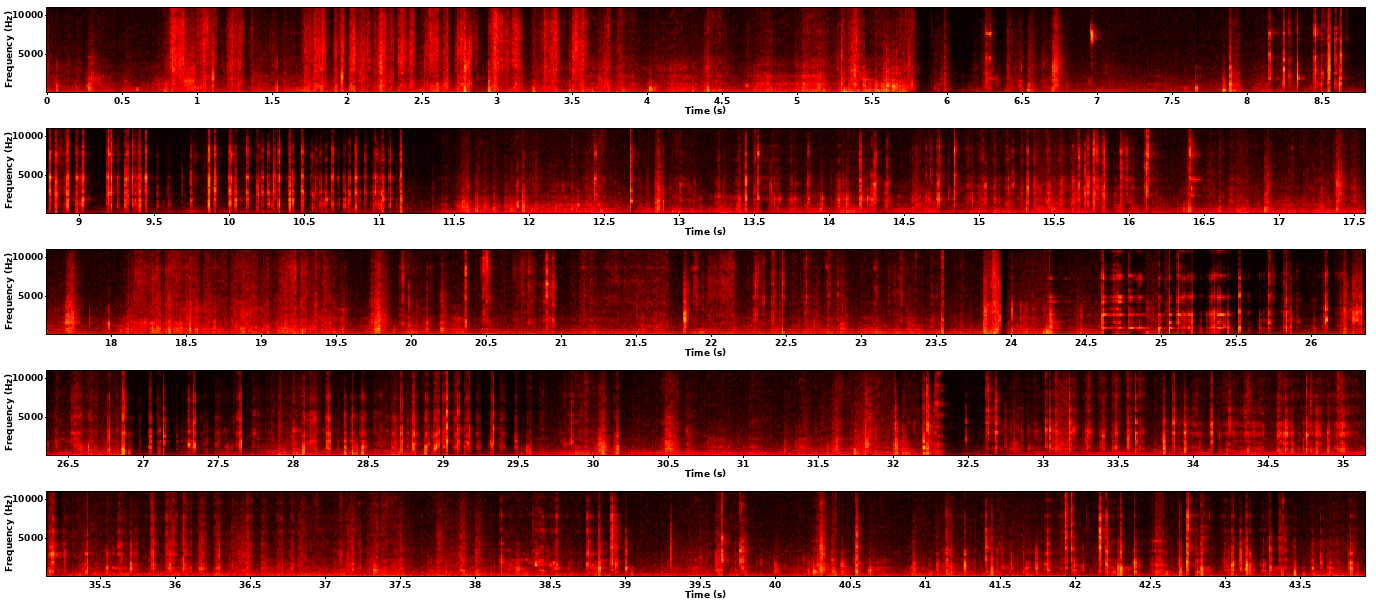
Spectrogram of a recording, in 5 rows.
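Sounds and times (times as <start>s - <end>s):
steady low hum: 0.0s - 43.9s
metallic clicks and scrapes of tools: 11.9s - 16.8s, 18.1s - 30.2s, 31.6s - 43.9s.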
